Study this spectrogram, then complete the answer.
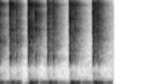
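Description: Five quick button presses on a keypad in Fortnite as a code is entered, sharp clicky taps in an uneven rhythm, close and clear, ending abruptly in silence.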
